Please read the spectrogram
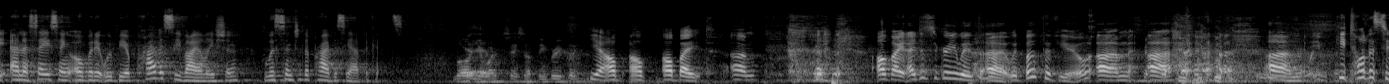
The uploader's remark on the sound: LIVE from the Annual Conference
